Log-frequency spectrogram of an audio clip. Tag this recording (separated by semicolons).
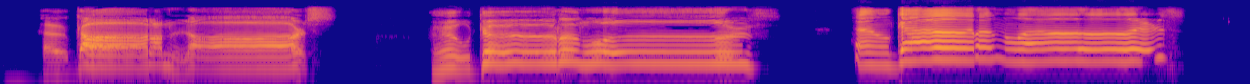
drunk; pub; bar; singing; sing; song; rowdy; alcohol; beer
